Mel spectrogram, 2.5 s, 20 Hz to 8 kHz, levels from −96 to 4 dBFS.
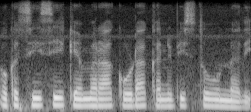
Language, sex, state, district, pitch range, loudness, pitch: Telugu, male, Telangana, Mahabubabad, 125-140 Hz, -14 LUFS, 130 Hz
